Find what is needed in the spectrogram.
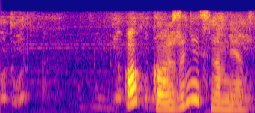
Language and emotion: Russian, positive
